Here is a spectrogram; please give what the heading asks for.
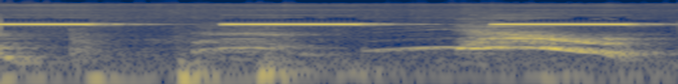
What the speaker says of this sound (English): Where's the fire alarm?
